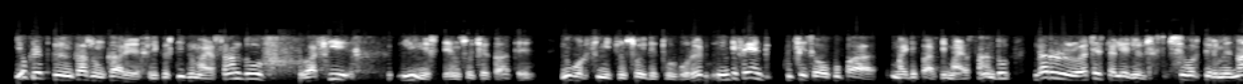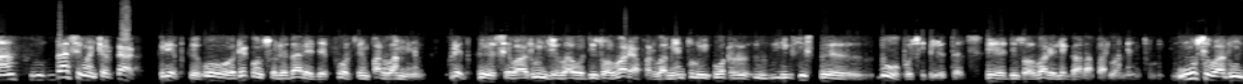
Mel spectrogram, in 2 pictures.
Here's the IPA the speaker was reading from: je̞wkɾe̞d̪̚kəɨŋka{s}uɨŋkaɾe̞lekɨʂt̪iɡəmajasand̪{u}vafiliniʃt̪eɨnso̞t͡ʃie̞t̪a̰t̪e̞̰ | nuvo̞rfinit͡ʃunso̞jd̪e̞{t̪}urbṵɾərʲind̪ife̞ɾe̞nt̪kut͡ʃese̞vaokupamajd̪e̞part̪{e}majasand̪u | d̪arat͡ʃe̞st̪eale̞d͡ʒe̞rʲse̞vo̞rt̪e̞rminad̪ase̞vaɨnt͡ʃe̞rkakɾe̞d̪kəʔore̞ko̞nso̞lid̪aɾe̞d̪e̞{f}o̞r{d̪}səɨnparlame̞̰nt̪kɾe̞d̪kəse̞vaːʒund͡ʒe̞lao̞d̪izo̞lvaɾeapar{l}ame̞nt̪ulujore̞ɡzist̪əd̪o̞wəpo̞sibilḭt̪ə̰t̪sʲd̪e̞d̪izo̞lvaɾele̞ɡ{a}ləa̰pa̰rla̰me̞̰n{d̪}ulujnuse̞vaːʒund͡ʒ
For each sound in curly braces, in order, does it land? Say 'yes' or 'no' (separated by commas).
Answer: no, yes, yes, yes, yes, no, yes, yes, no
